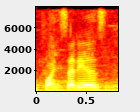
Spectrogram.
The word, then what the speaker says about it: poinsettia: One other misconception the Duartes like to point out is the pronunciation of the plant. Poinsettia or poinsettia? Either way. Either way.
